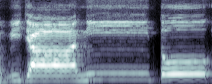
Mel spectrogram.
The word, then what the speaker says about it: विजानीतो: तो उभौ तौ न विजानीतो, विजानीतो वह पर छोटी की मात्रा है तो वी, जा न पर बड़ी की मात्रा है तो विजानीतो इस प्रकार से बोलेंगे।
